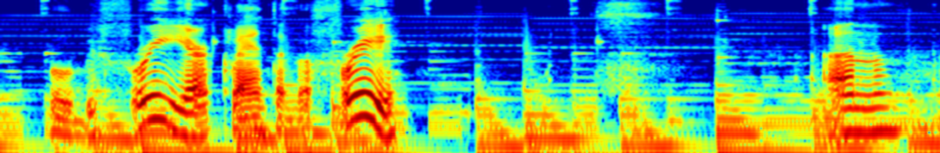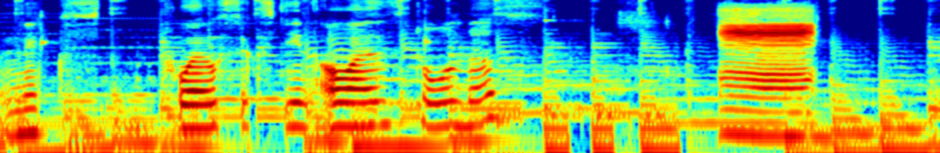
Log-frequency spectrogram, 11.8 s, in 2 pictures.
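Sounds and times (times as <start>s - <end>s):
speech: 0.3s - 2.7s, 5.2s - 9.3s, 10.4s - 11.1s
buzzer: 10.4s - 11.0s.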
